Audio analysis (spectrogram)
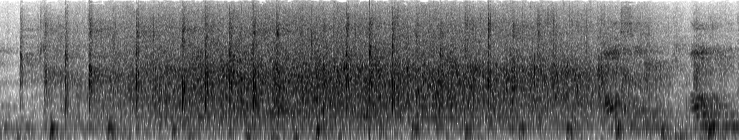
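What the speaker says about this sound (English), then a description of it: "I want to give like a nice little round of applause just from me to them" Sustained audience applause for fifth and sixth grade students at a school winter concert, a dense wash of clapping across a large room with a few sharper nearby claps, tapering off near the end.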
